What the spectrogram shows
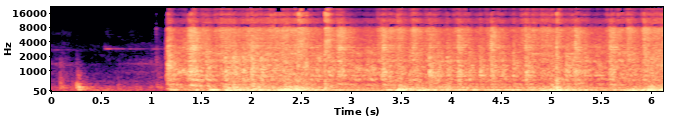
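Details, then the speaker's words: Holden HZ Kingswood wagon, 202 six, Trimatic, extractors, points ignition, new reco carburettor, very old petrol, on choke: catches and settles into uneven wavering idle with dips, earlier idled then died; rough idle after hard start, cause uninvestigated. "Alright, I've got it running. Still not quite happy with it."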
